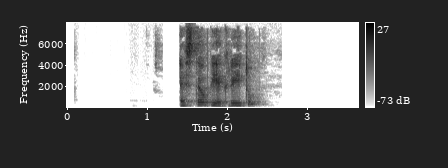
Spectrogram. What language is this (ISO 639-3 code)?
lav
